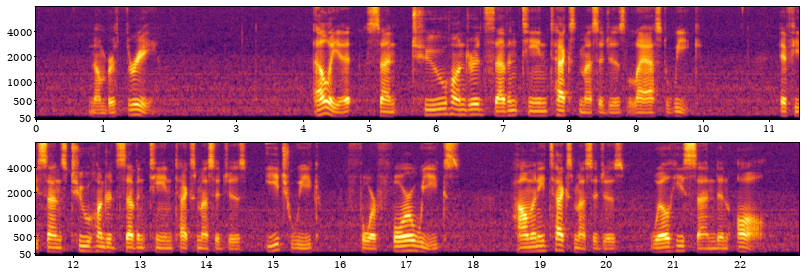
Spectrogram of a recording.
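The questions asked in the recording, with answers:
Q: If he sends 217 text messages each week for 4 weeks, how many text messages will he send in all?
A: 868 text messages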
